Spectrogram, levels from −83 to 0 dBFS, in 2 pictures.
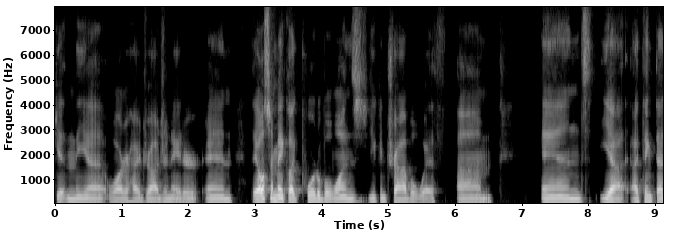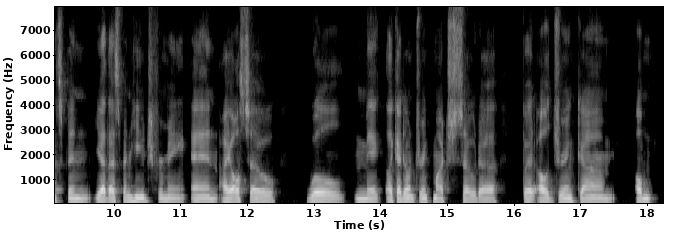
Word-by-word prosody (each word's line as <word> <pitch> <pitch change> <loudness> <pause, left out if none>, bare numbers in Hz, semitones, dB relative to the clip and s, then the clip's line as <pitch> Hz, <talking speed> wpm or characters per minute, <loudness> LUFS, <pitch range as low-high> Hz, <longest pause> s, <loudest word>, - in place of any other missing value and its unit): getting 105 0 -2
the, 100 0 -1
uh, 95 0 -2
water 110 +1 -2
hydrogenator 95 -1 -3
and 105 0 -1 0.3
they - - +3
also 220 +2 +8
make, 150 -6 +4
like, - - +3
portable 140 -6 +1
ones 110 -1 -1
you 110 - -4
can 95 -1 -5
travel 110 -4 -1
with, 90 - -6 0.2
um, 100 0 -3 0.7
and 110 -1 0
yeah, - - +3
I 115 - 0
think 160 +5 -2
that's 145 0 +1
been 130 -5 0
yeah, 140 - +5
that's 135 0 +2
been 170 -3 -1
huge 135 -2 +2
for 95 - -4
me. 95 -4 -3
And 110 0 0
I 125 +4 +3
also 140 -10 +1 0.4
will 115 -4 +2
make 115 -1 0
like, 120 +1 0
I 125 - +5
don't 150 -1 +3
drink 140 -2 -1
much 120 -2 -2
soda, 105 -2 -1 0.4
but, 110 0 +1
I'll 110 0 +3
drink, 130 +4 -1
um, 105 -4 -1 0.3
I'll 120 0 +4
m 120 - -5
110 Hz, 150 wpm, -22 LUFS, 105-130 Hz, 0.7 s, also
